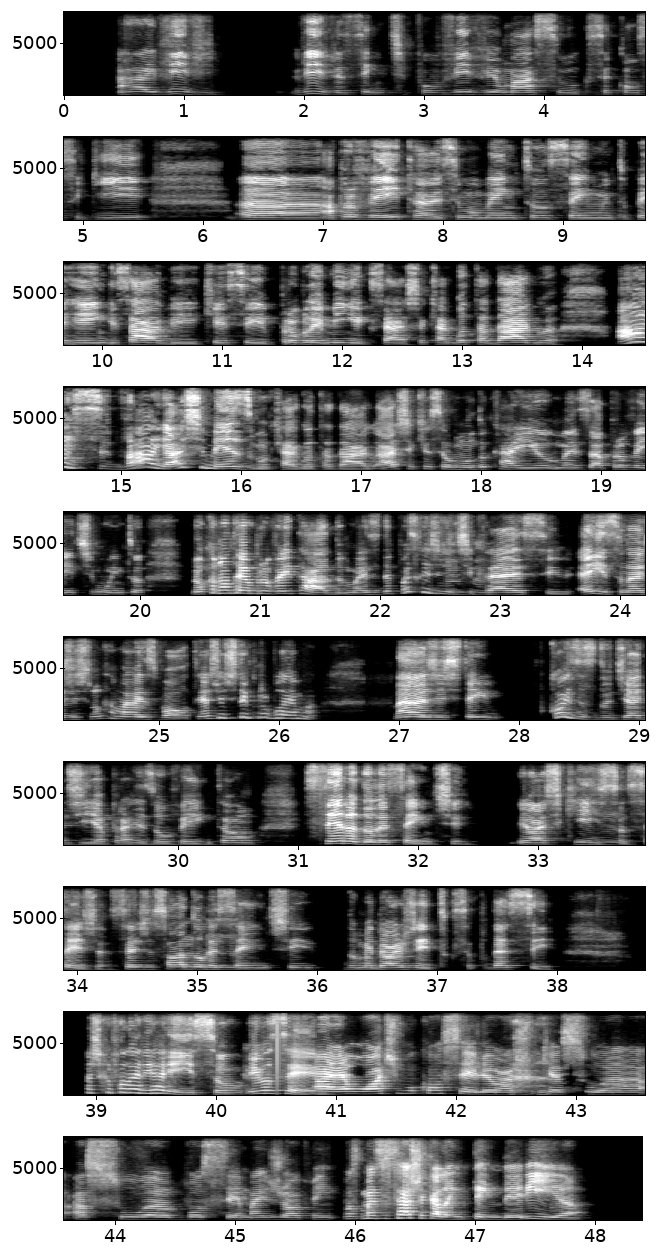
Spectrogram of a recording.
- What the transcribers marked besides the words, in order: chuckle
- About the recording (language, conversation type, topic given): Portuguese, unstructured, Qual conselho você daria para o seu eu mais jovem?
- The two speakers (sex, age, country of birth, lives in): female, 30-34, Brazil, Portugal; female, 30-34, United States, Spain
